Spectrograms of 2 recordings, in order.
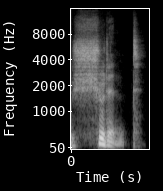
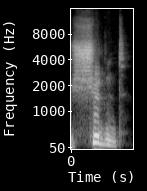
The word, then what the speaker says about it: should: changing the word order should you should you buy it now or should I etc. The important thing is the L is silent.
